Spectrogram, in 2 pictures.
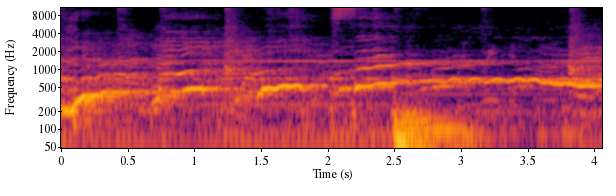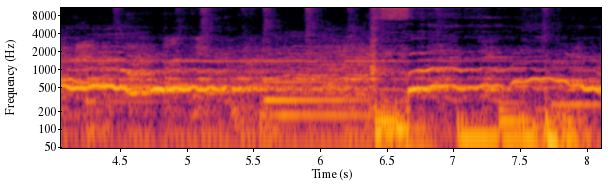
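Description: A woman singing live into a microphone over accompaniment with bass and a beat, her voice sliding up into long, held, ornamented notes.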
